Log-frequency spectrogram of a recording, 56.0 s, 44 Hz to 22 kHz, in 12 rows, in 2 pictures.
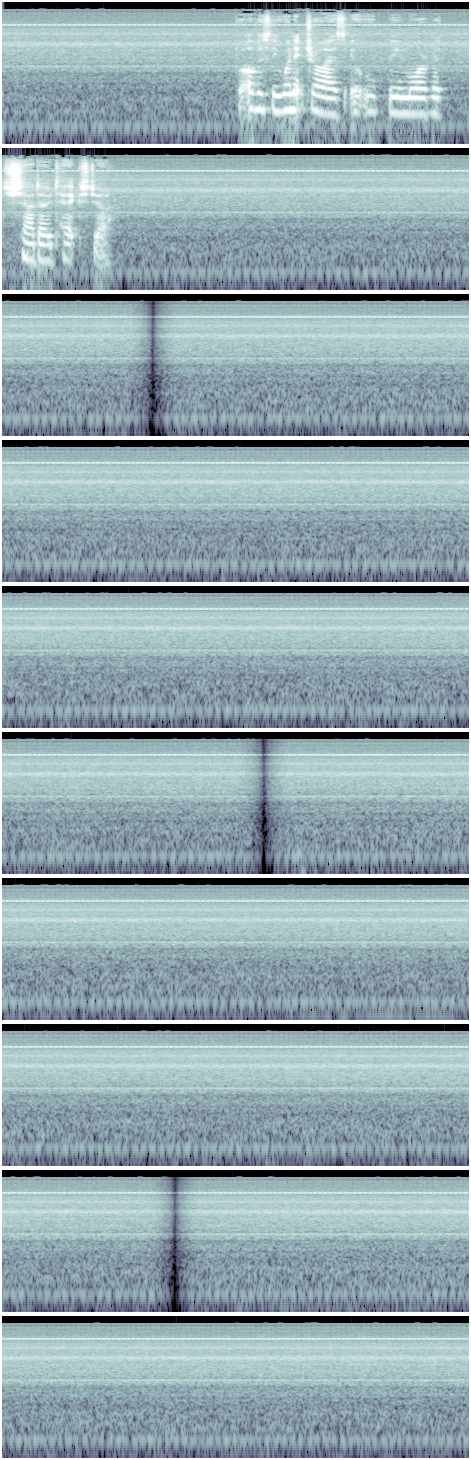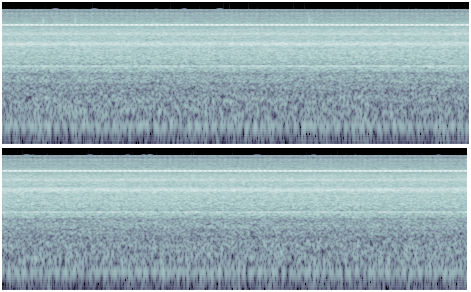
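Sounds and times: faint high whine tones: 0.0 - 56.0.

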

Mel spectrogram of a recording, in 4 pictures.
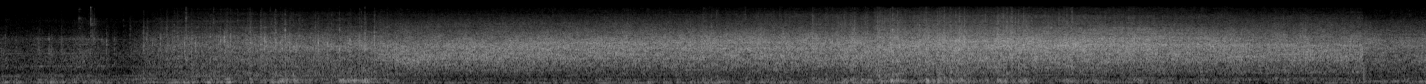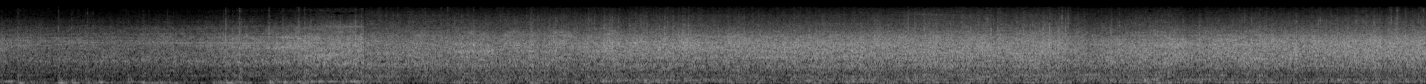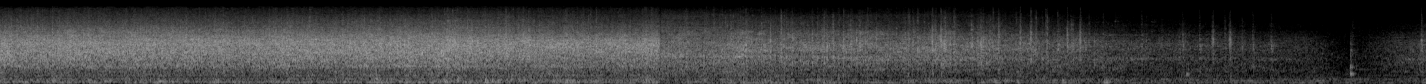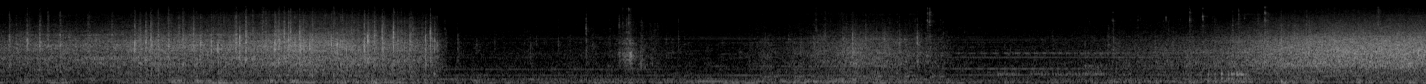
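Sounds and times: model train wheels clattering on rails: 0.0 - 47.3, 53.8 - 57.0.

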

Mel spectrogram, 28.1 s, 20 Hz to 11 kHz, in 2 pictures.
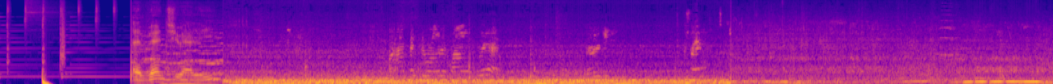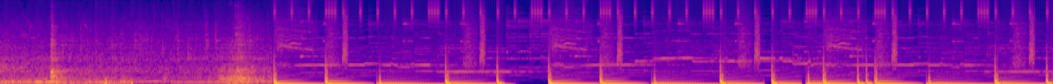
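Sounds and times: vehicle engine rumbling: 2.8 - 20.7, 21.4 - 28.0.

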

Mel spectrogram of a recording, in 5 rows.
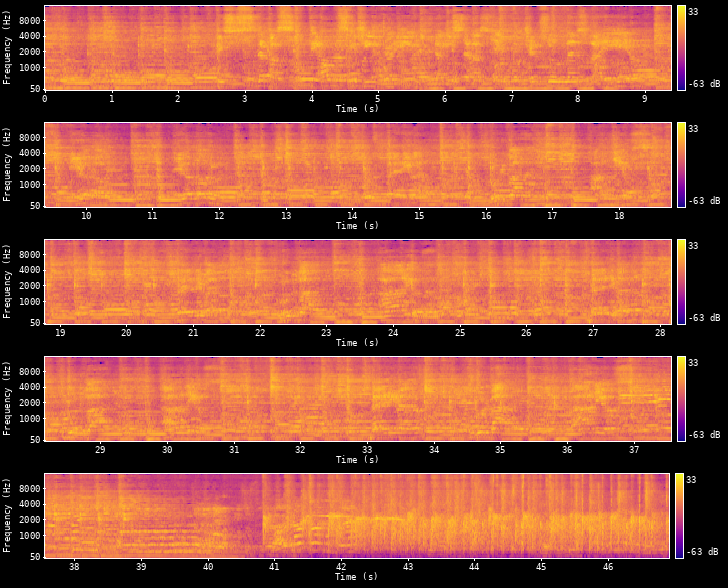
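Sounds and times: strummed twelve-string guitar: 0.0 - 40.6
bass guitar line: 0.0 - 40.8.

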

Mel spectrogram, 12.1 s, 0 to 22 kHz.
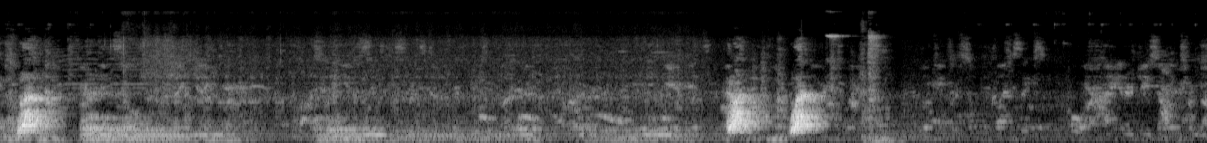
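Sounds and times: dog barking: 0.0 - 0.7, 7.2 - 8.4.

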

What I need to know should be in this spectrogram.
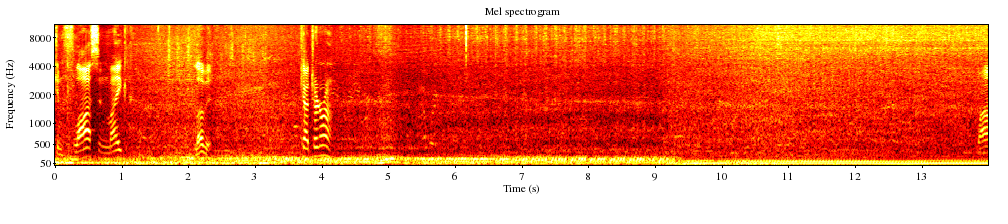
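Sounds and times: car engines passing: 0.0 - 14.0.

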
